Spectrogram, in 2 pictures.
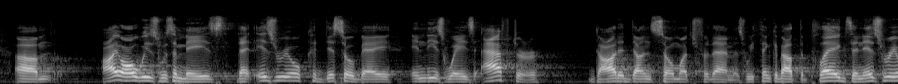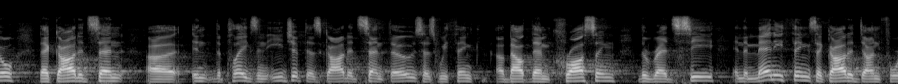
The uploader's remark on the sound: This is a sermon recorded at the Lebanon Bible Fellowship in Lebanon, PA on 7/29/2018 during the morning service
